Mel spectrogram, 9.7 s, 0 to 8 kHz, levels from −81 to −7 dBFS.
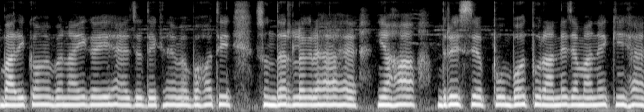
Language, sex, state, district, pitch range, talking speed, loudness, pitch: Hindi, female, Uttar Pradesh, Budaun, 195-205 Hz, 135 wpm, -15 LUFS, 200 Hz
